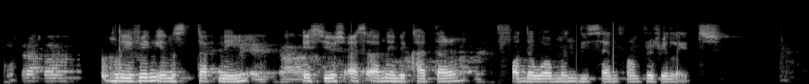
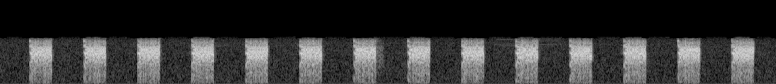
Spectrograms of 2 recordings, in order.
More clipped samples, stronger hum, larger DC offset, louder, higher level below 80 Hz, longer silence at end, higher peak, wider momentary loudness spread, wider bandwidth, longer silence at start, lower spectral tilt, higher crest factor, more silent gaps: neither; neither; neither; second, -15 LUFS vs -10 LUFS; about the same, -52 dBFS vs -50 dBFS; first, 0.9 s vs 0.25 s; about the same, 0 dBFS vs 0 dBFS; first, 11 LU vs 5 LU; first, 7.2 kHz vs 3.8 kHz; second, 0.05 s vs 0.3 s; first, -7.5 dB/octave vs -4.5 dB/octave; about the same, 14 dB vs 10 dB; neither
